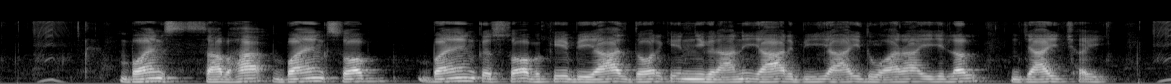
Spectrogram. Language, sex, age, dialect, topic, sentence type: Magahi, male, 60-100, Western, banking, statement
